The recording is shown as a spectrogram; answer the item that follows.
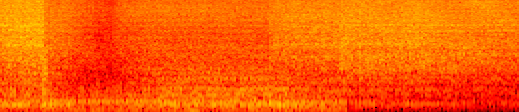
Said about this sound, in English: They use a torch to score the head of the statue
